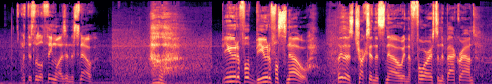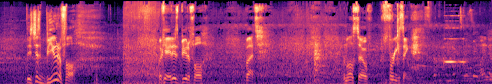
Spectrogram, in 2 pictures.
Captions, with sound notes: what this little thing was in the snow. *deep exhale* Beautiful BEAUTIFUL snow! Look at those trucks in the snow and the forest in the background.... It's just BEAUTIFUL! Ok, it is beautiful, but...... I'm also FREEZING.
